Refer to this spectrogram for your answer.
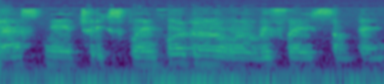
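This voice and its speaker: In a Korean accent, a woman talks at a fairly slow pace amid noticeable background noise and audible room echo. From South Korea. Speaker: design student interviewer. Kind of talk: interview. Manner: halting.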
